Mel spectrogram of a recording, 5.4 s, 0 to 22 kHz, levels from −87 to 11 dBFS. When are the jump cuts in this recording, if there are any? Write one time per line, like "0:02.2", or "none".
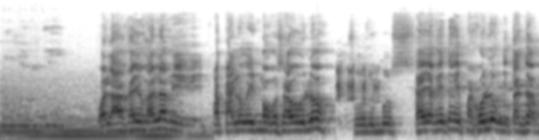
0:03.4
